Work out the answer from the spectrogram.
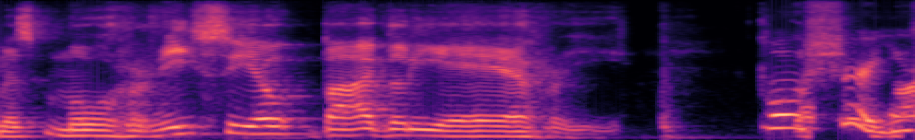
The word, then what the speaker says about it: Baglieri: I would pronounce his name as Mauricio Baglieri.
